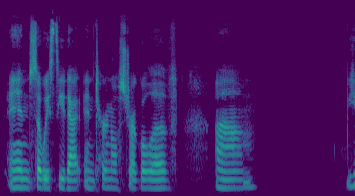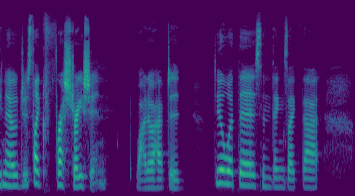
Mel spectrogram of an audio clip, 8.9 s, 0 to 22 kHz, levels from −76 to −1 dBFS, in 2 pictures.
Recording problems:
thin; very; fading below 600 Hz

